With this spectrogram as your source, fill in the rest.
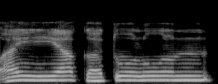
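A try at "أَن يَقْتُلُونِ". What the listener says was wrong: Kurang panjang. Ayyaqtulun.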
